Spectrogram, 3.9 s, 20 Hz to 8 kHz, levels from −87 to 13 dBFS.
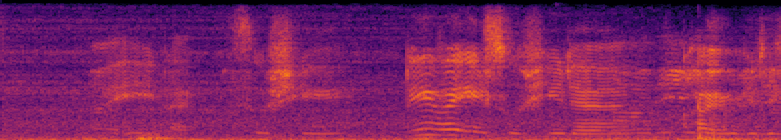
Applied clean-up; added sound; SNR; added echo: none; Bus; 9 dB; none.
